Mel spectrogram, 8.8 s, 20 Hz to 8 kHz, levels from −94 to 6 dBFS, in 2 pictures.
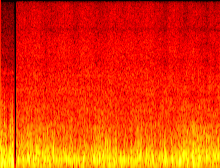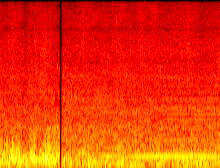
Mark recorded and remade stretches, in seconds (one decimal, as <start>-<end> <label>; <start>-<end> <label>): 0.0-3.1 recorded; 3.1-7.6 remade; 7.6-8.8 recorded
